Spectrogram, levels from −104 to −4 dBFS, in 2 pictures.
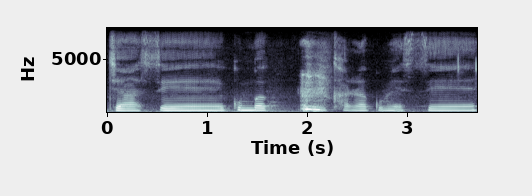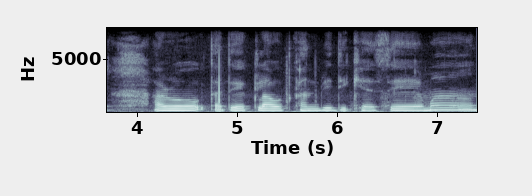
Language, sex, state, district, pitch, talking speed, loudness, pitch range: Nagamese, female, Nagaland, Kohima, 195 Hz, 115 wpm, -18 LUFS, 185-200 Hz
